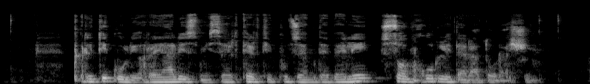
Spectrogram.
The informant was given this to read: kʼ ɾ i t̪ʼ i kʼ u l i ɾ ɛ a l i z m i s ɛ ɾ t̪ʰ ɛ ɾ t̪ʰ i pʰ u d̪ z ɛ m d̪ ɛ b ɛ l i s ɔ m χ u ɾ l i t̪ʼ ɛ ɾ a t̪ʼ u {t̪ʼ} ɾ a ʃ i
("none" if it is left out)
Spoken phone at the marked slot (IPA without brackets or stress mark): none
